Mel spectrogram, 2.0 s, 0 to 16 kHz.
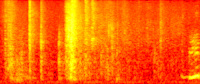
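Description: Heavy firefighter bunker-gear fabric rustling as it is handled, in a few short noisy bursts during the first second or so, the strongest about 0.7 s in.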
